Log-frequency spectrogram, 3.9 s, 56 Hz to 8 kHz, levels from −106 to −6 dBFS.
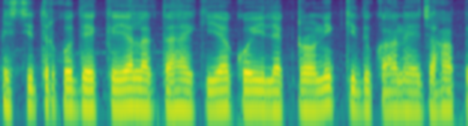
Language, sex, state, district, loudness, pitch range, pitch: Hindi, male, Jharkhand, Deoghar, -16 LUFS, 115-120 Hz, 115 Hz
